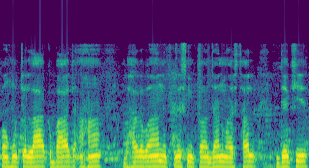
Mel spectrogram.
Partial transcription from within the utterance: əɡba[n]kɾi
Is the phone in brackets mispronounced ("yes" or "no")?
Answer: no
